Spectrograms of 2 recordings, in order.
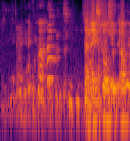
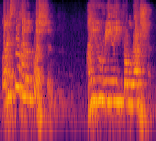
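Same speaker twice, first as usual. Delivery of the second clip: much higher, fast, mock-puzzled fan; imitating an audience member; 10 semitones higher than usual. Audience member questioning the comic after the show, in a much higher mock-puzzled voice. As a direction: squeak it out like a doubtful fan. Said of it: "people come to me and they say".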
